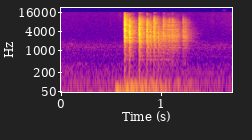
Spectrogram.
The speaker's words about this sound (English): All right, one more good dice to roll.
